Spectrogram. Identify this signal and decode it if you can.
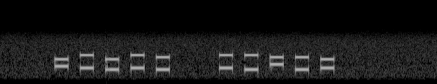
DTMF, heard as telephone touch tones, dialled by machine, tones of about 130 ms. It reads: 76162 63024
